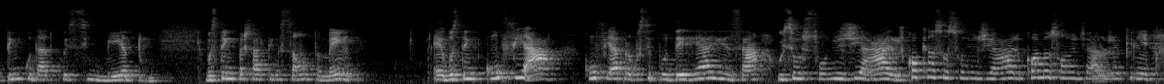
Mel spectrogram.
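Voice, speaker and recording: Casting: expressive woman storyteller from Brazil, bright higher voice, roomy echo. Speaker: vlogger. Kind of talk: personal storytelling and encouragement.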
